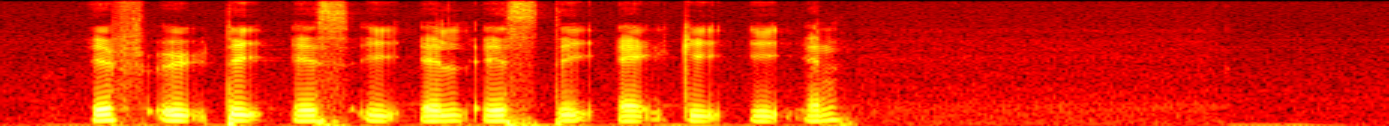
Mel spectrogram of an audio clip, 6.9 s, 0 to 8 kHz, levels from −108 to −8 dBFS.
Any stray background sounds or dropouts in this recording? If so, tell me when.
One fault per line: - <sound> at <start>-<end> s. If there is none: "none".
none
